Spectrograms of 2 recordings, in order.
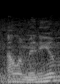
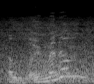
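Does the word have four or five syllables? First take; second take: five; four. First: The word is said with five syllables. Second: The word is said with four syllables. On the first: The speaker calls it right. "I say aluminium" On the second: The speaker calls it wrong. "it says aluminum, but that's wrong"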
